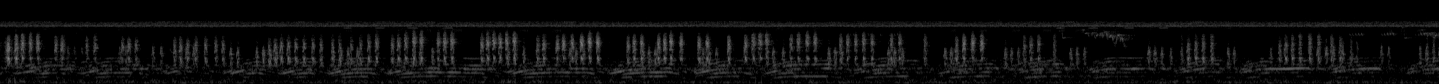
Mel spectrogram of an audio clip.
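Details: Two-day-old yellow-vented bulbul nestlings in the wild beg almost nonstop, a dense, buzzy stream of rapid rasping pulses with few pauses, set against a steady high-pitched insect drone.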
